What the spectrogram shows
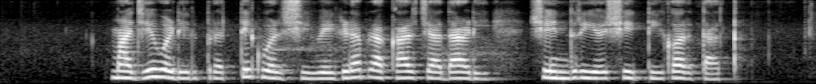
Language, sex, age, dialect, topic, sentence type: Marathi, female, 60-100, Northern Konkan, agriculture, statement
